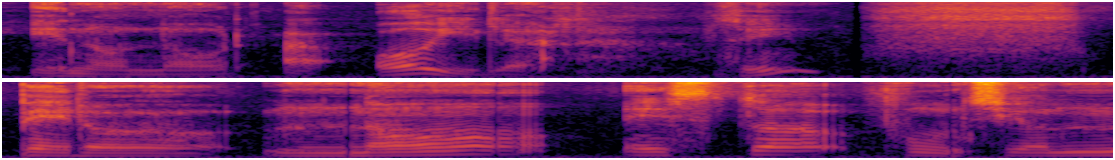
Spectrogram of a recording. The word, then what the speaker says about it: Euler: Se escribe Euler, pero se pronuncia Euler.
